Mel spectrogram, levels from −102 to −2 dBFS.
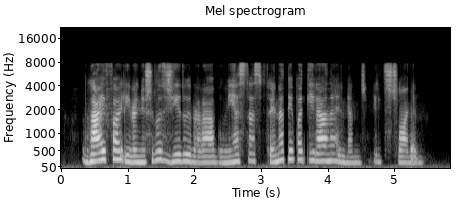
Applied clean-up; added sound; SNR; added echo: neural diffusion model UNIVERSE++.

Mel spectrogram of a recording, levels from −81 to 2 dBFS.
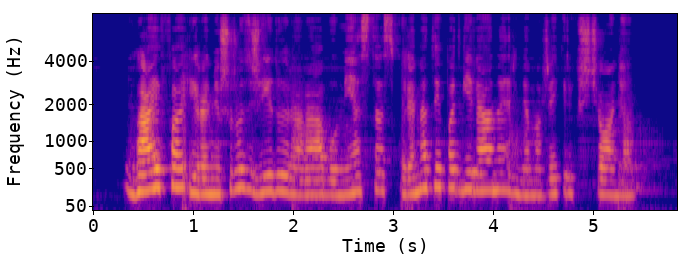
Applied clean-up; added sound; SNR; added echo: neural separator model SepFormer DNS4.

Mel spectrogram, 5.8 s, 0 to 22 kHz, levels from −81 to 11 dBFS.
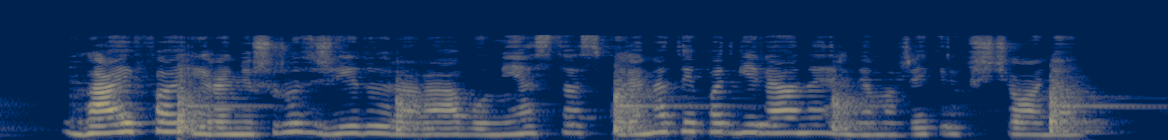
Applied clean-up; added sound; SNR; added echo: classical method log-MMSE.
